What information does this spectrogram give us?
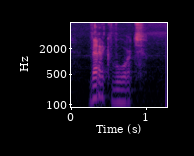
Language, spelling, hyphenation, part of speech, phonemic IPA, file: Dutch, werkwoord, werk‧woord, noun, /ˈʋɛr(ə)kˌʋoːrt/, Nl-werkwoord.ogg
- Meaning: 1. verb 2. something which requires continuous effort; an ongoing process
